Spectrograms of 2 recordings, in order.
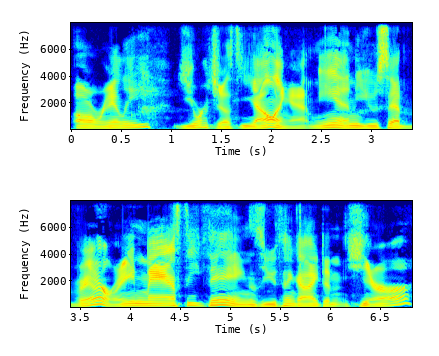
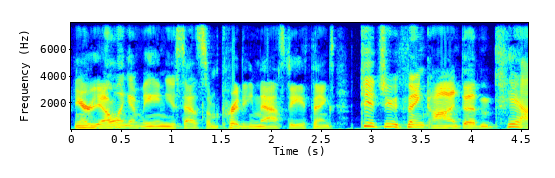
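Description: First: Higher-pitched mock English accent; affected, haughty English accent; Meredith. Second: Mock English accent. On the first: Mimicking Meredith confronting Jen, in an English accent. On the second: Co-host copies the castmate's weird line, mock English accent. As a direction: overdo the English vowels on the closing question. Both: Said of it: "says that in an English accent".

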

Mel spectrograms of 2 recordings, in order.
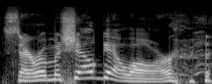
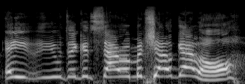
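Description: First: Slow Southern simpleton drawl; Forrest Gump. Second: High mock-British question; British accent, lifting "Gellar" at the end; British question lilt. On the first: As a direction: stretch the name out slowly and earnestly. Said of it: "I say it like Forrest Gump". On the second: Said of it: "raise your inflection at the end". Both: Shown as a demonstration.

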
